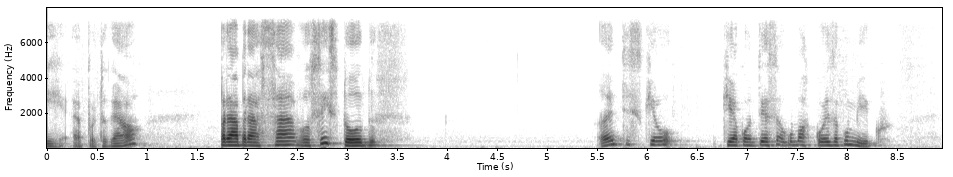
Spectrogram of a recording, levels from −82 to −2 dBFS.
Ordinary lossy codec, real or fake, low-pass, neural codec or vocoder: none; real; 7.2 kHz; none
